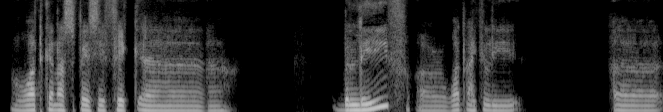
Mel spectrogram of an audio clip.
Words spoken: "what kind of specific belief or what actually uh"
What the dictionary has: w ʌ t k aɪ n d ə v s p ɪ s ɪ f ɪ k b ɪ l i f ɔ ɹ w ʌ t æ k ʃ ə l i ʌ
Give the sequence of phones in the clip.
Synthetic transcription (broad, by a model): w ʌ t k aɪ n ə s p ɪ s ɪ f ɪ k b ɪ l i f ɔ ɹ w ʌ t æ k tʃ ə l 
